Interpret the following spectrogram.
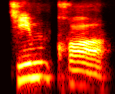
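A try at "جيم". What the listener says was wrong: জি, জিম, তিন আলিফ টান আছে, তিন আলিফ টান দিয়ে বলবেন জিম।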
